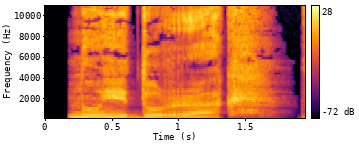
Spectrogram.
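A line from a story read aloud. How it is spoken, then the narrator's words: Sigh. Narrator (Russian): вздохнул Леха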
